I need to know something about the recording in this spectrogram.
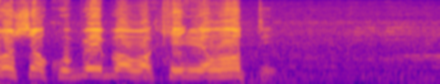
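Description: A man speaking over low street traffic noise; his voice stops a little over a second in, leaving only the quiet hum of the traffic.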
